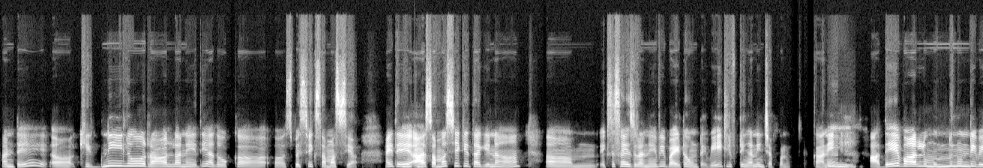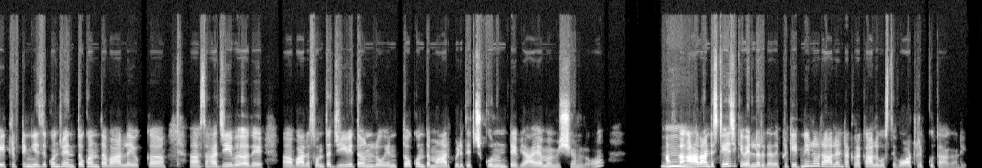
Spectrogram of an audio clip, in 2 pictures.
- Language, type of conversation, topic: Telugu, podcast, పని తర్వాత మీరు ఎలా విశ్రాంతి పొందుతారు?
- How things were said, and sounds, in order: in English: "కిడ్నీలో"; in English: "స్పెసిఫిక్"; in English: "వెయిట్ లిఫ్టింగ్"; in English: "వెయిట్ లిఫ్టింగ్"; in English: "స్టేజ్‌కి"; in English: "వాటర్"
